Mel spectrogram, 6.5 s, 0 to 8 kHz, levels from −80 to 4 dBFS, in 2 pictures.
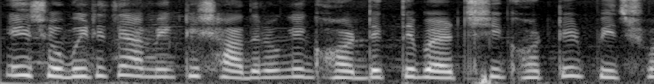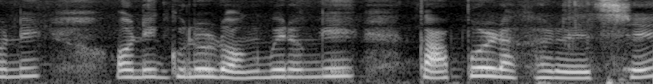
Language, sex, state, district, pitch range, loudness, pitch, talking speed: Bengali, female, West Bengal, Alipurduar, 240-285 Hz, -16 LUFS, 260 Hz, 145 wpm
